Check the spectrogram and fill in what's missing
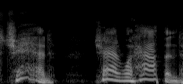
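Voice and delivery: high, pleading mock urgency; acted high-pitched concern; urgent questioning. Acted anxious question from back seat.

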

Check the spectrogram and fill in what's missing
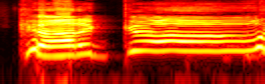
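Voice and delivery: loud, slow, high yell; shouted exit. Retold or imitated. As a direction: shout it as you flee. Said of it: "the kid's like".

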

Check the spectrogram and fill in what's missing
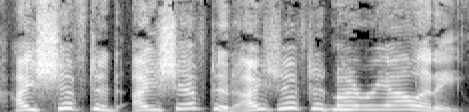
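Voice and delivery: put-on very high squealing young voice; excited kid voice. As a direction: squeal it like a thrilled teen. TikTok kids voiced.

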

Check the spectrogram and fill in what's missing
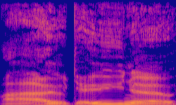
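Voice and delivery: low, slow, seething giant. A narrator's reading. Leader answers accusation of being crook, seething. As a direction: simmer slowly in a low voice.

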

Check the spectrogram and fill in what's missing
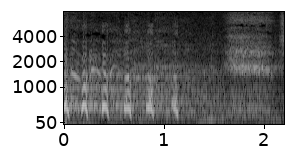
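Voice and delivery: a real, high, airy burst of laughter; high breathless laugh. Real, not acted. Preacher laughing at his own ranch story, high and breathless. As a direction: break up laughing at the memory.

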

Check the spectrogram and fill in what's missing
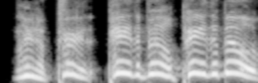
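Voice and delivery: high, loud, urgent begging; frantic pleading. Retold or imitated. Salon owner begging her friend over the phone to pay, frantic high plea. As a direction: rush it out as if the water depends on it.

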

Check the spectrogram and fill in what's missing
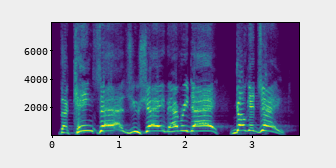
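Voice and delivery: high, loud, slow barked order; drill sergeant shout. Retold or imitated. Inspector shouting at recruit to go shave. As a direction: bark the order in his face.

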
